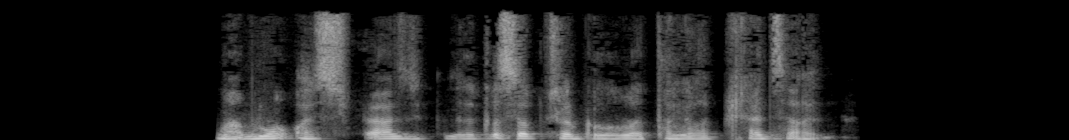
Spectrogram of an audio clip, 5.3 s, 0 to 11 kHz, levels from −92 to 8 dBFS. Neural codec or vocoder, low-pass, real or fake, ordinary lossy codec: codec, 24 kHz, 1.5 kbps, HILCodec; 9.9 kHz; fake; MP3, 48 kbps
